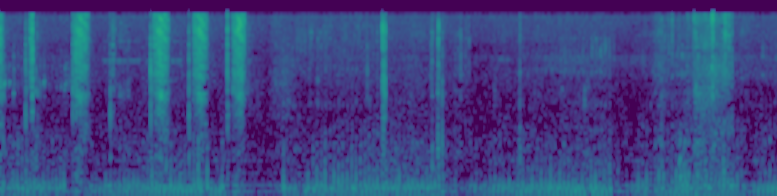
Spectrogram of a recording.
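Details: Domestic cat purring indoors while nails are being filed; a strong, steady low rumble carries through, with bursts of sharp scraping file strokes clustered at the start and end.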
